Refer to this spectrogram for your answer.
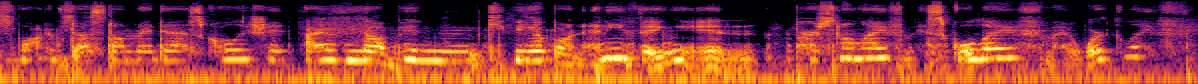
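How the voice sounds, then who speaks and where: Moderate pace amid noticeable background noise. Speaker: college student vlogger. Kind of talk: casual vlog talking to camera.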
